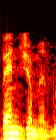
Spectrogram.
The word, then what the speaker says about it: Benjamin: So he changed the little lad's name from Ben-Oni to Ben-Yamin, Benjamin, we pronounce it, which means son of my right hand.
